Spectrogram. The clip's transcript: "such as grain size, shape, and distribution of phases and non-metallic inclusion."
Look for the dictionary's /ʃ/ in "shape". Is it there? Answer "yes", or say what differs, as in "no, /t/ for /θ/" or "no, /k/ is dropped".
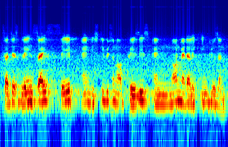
no, /s/ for /ʃ/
